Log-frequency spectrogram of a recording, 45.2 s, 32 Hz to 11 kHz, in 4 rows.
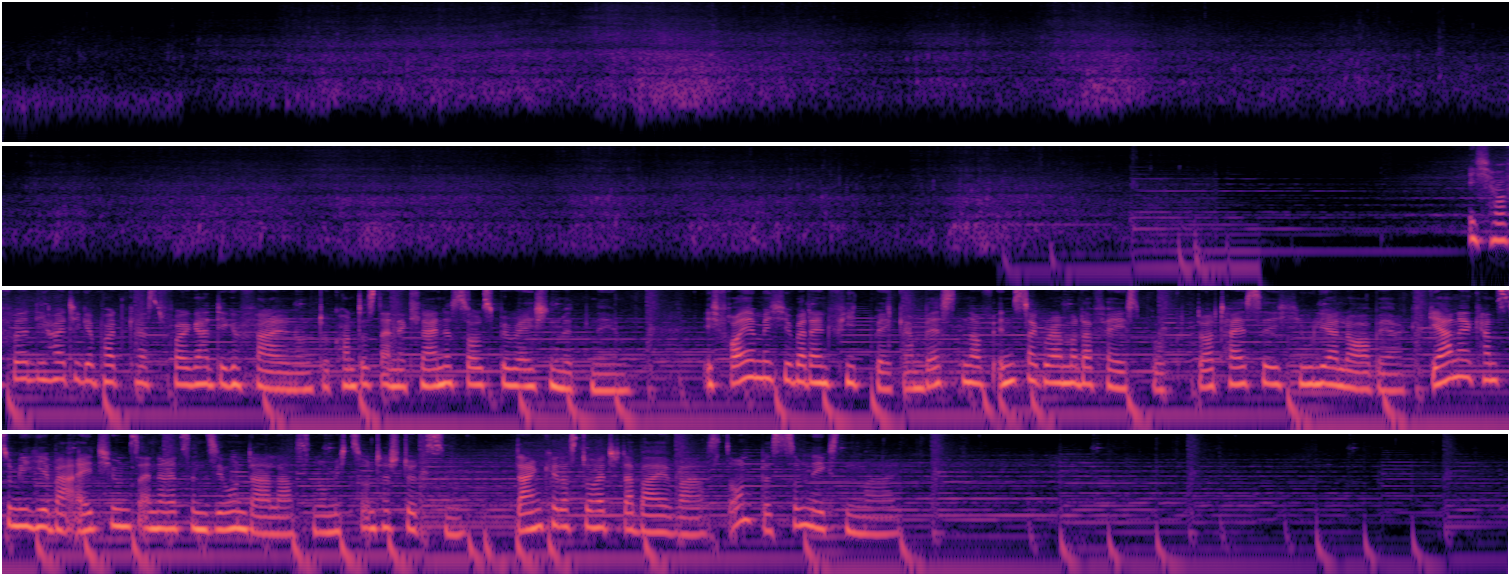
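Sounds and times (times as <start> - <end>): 
ocean surf waves: 0.0 - 19.9, 21.8 - 42.2
speech: 22.3 - 40.8
brief electronic tone pattern: 26.4 - 41.0.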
